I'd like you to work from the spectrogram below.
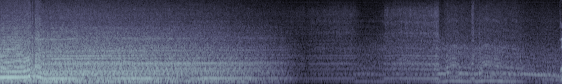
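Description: A Spec Racer Ford race car in iRacing lapping Summit Point, its engine note holding steady, dipping as it lifts off around the middle, then climbing back under throttle, with no one talking.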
